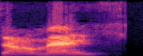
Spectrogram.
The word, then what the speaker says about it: Airmed: Your pronunciation is a little different to the one I'd heard before, which is Airmed, which maybe because but then it's Gaelic, and it's Gaelic, Irish Gaelic and Scottish Gaelic differ very much.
